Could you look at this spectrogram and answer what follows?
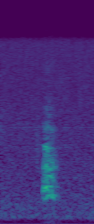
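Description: A dog in the Minecraft video game gives a single short, clear bark, near and fairly loud against a quiet background.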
